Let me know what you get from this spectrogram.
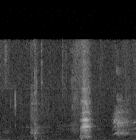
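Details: Six-week-old blenheim Cavalier King Charles Spaniel puppies, a litter of five born on New Year's to Paris and Spike, in an indoor puppy pen; a few short, faint high squeaks and whimpers separated by quiet, with low background hum.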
